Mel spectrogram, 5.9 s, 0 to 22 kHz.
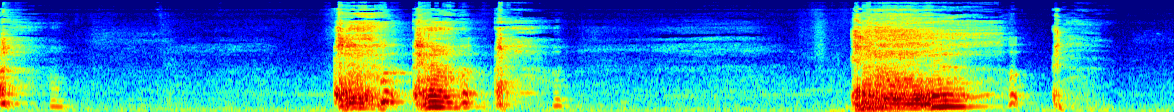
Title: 2 minutes of me coughing hard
